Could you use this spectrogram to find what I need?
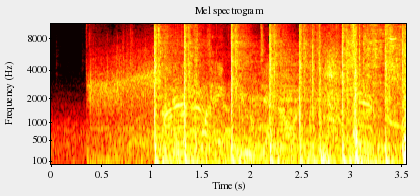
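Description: Gunshots ring out in rapid bursts in a large echoing hall.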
